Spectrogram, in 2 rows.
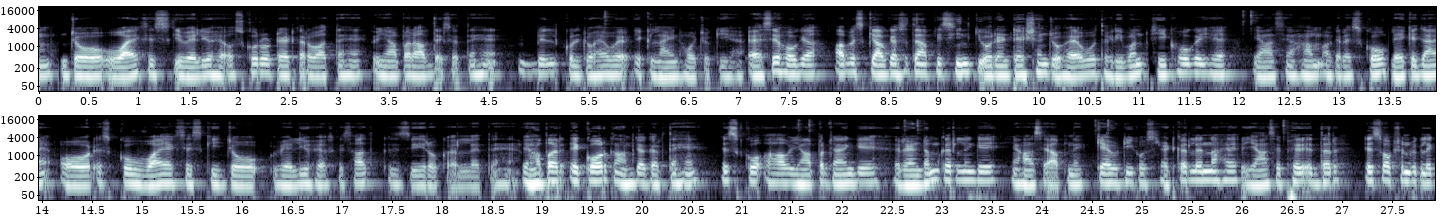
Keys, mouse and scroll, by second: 5.4 shift+click, 7.7-9.8 scroll down 2, 12.0-18.7 drag, 18.7 ctrl+s, 21.5 ctrl+s, 21.6 click, 26.3 click.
